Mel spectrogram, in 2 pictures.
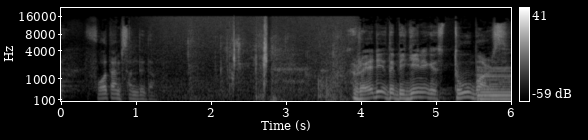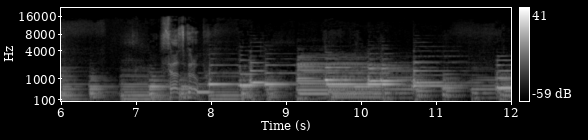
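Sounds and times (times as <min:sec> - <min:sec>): footsteps on floor: 0:02.7 - 0:03.8.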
